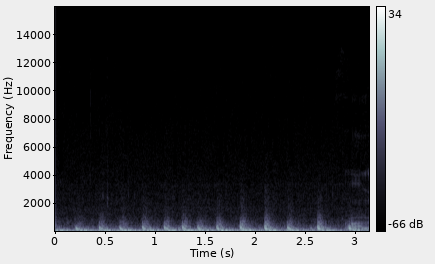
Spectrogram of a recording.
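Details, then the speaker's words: Toyota Tundra on 35x12.5x18 General ATX tires with Method 701 +25 offset wheels, turning at low speed on pavement. Low rhythmic scuffing at about four or five pulses a second: the front tire rubbing the front bumper. "It is rubbing so bad. Let me see if you can hear it. I don't even want to do it because it feels like the front of the truck is getting ripped off."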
